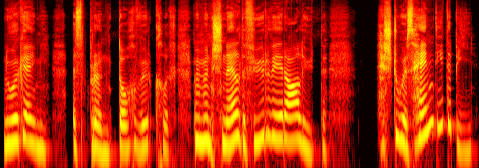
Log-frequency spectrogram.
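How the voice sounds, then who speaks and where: A woman's voice: on the high side, animated, normal speed, dry recording, clean studio sound, close to an everyday voice. A woman voicing a bold, decisive young schoolboy who talks urgently, with a Swiss German accent. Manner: urgent and pushy.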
